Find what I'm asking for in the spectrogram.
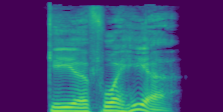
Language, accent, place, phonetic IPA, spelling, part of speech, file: German, Germany, Berlin, [ˌɡeːə foːɐ̯ˈheːɐ̯], gehe vorher, verb, De-gehe vorher.ogg
- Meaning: inflection of vorhergehen: 1. first-person singular present 2. first/third-person singular subjunctive I 3. singular imperative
